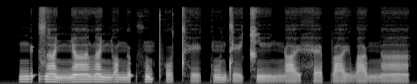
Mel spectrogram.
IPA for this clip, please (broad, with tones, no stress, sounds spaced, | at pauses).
ŋ ɪ˦ ʔ z ã˦˨ ɲ ã˦ l ã˦˨ ɲ ɔ˦˨ n ʊ˦ ʔ θ ũ˦˨ pʰ o˦˨ tʰ e˨ k ũ˦˨ d e˨ t͡ɕ ĩ˨ ŋ a˨ ɪ̯ h ɛ˨ p a˨ ɪ̯ w a˦˨ ʊ̯ ŋ ã˦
